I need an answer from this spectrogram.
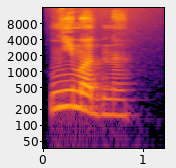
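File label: "нимӧдны", Komi-Zyrian, female; kpv audio dict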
